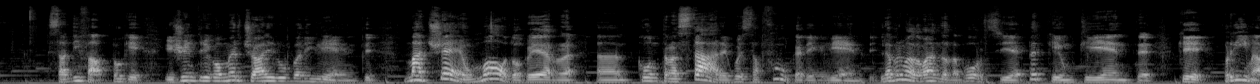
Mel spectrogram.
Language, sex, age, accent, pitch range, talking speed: Italian, male, 30-49, native, 110-150 Hz, 150 wpm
